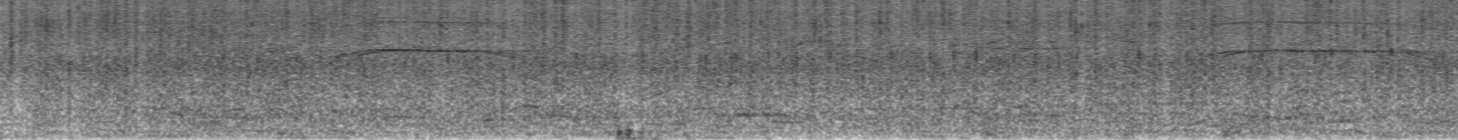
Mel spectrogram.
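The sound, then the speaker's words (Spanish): A bullfight crowd gives a loud, dense ovation to bullfighter Finito de Córdoba after his muleta work. The applause is continuous and unbroken throughout, with no clear lull. “Bueno, pues el público que agradece la actuación de, de buena voluntad que ha tenido Finito con la muleta, de gran técnica y conocimiento”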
